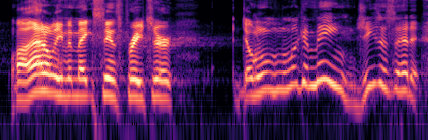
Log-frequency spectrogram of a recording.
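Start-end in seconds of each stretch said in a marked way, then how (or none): 2.4-4.2 higher-pitched, mock-innocent disclaimer; playful protest. Preacher deflects congregation's objection, playfully innocent. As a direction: pass the blame lightly, pitched up.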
